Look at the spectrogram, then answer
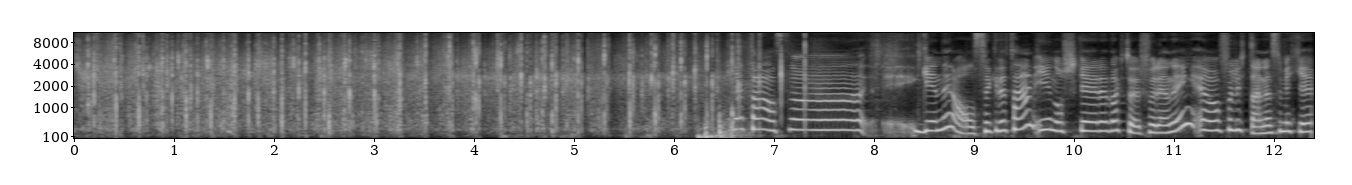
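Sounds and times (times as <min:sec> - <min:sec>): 
audience applause: 0:00.0 - 0:07.5
speech: 0:07.0 - 0:12.3.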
